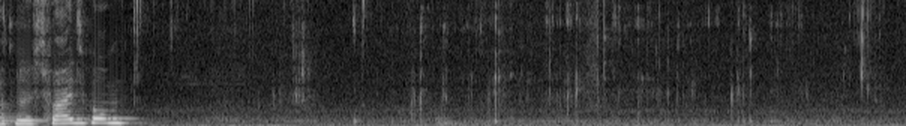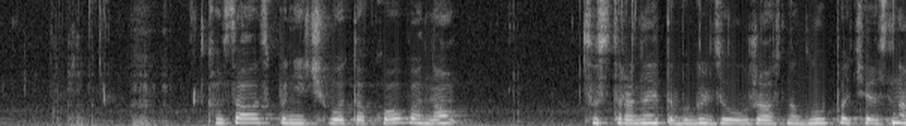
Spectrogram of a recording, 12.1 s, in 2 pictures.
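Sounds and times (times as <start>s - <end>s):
person chewing cake: 0.9s - 7.6s, 9.4s - 10.0s.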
